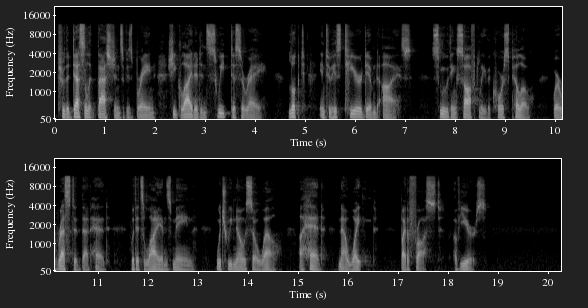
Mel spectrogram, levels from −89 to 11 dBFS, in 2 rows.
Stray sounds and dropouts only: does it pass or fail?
pass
